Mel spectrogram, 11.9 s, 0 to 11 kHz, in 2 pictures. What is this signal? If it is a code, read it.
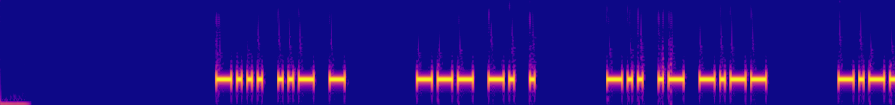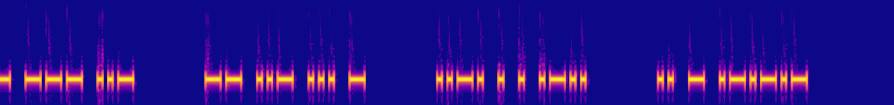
Morse code, heard as a keyed tone, about 36 wpm, 700 Hz. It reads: BUT ONE DAY YOU MUST FEEL IT.
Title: 2x Word-Spacing - Sentences from Top 400 Words - 35wpm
